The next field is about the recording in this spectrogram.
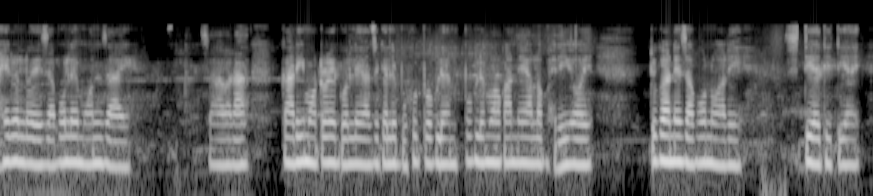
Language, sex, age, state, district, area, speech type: Assamese, female, 30-45, Assam, Udalguri, rural, spontaneous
